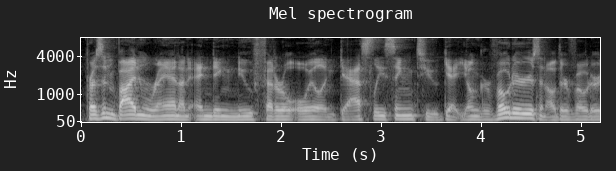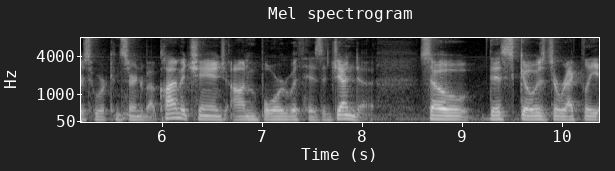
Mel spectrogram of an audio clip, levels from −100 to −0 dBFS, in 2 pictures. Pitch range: 105-130 Hz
